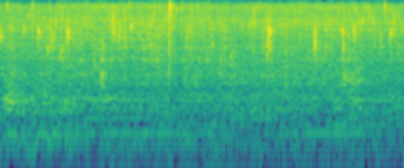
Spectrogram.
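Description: Garlic with cracked coriander seed and pounded candle nuts frying in a pan for a Padang-style curry paste, a steady soft sizzle and crackle with a few sharper pops, close and alone with no talk.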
